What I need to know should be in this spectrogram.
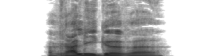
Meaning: inflection of rallig: 1. strong/mixed nominative/accusative feminine singular comparative degree 2. strong nominative/accusative plural comparative degree
- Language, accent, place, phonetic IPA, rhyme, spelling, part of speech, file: German, Germany, Berlin, [ˈʁalɪɡəʁə], -alɪɡəʁə, ralligere, adjective, De-ralligere.ogg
